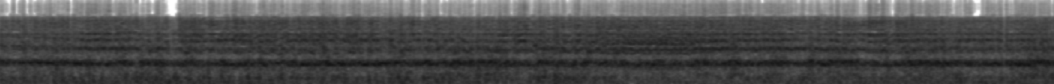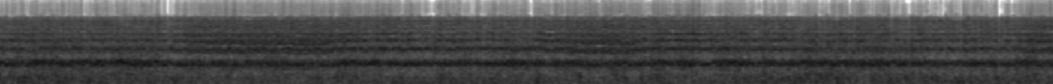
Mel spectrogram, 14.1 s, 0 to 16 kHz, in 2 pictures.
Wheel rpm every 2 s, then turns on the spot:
240, 220, 220, 230, 220, 230, 230.
none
